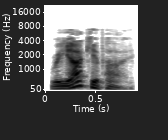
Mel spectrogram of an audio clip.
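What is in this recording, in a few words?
"reoccupy", English, British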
